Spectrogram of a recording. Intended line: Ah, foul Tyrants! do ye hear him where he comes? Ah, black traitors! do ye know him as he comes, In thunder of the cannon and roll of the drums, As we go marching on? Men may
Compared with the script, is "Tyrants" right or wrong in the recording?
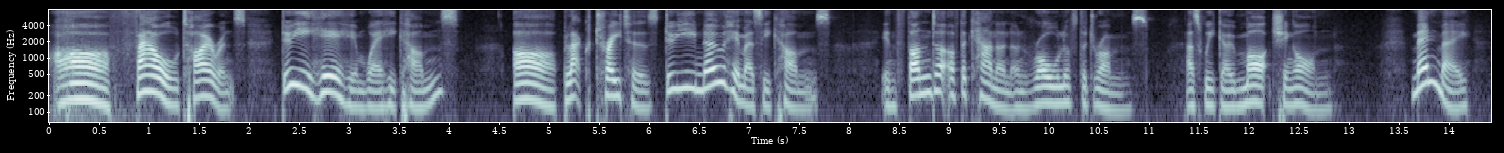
right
